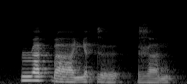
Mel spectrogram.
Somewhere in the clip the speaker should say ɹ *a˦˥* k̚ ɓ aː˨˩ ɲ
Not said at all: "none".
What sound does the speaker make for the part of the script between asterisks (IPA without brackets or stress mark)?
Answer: a˦˥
